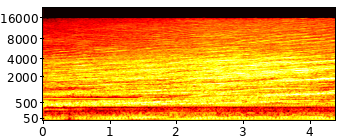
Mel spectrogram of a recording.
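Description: End-card soundtrack: a steady low rumble under several tones that slowly climb in pitch through the second half, like a siren winding up.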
